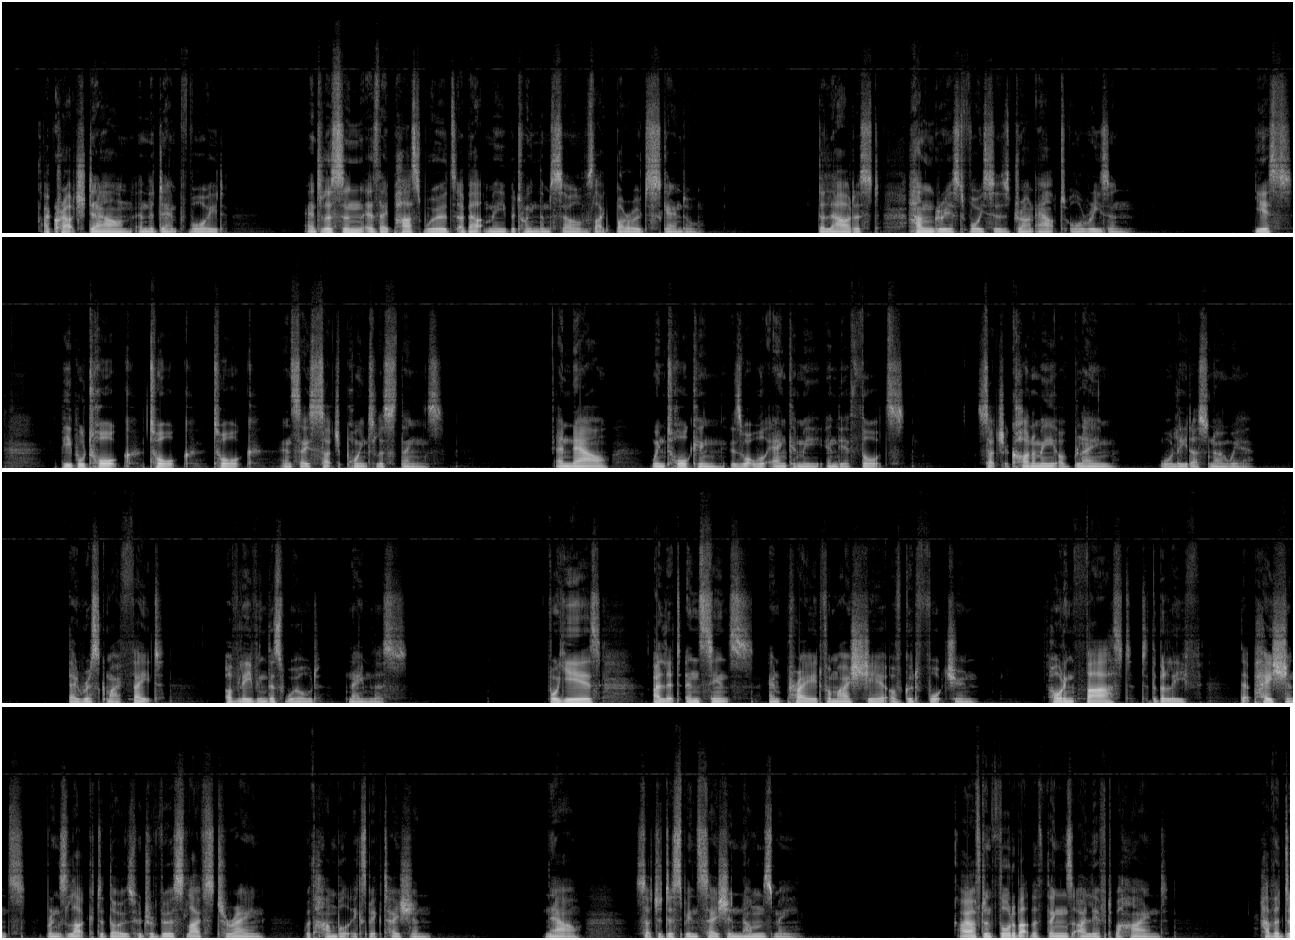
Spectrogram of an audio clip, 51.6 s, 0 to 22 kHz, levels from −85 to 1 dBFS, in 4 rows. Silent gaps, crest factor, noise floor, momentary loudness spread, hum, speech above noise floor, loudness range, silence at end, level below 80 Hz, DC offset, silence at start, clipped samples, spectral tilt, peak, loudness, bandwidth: none; 24 dB; -82 dBFS; 13 LU; none; 55 dB; 6 LU; 0 s; -56 dBFS; under 0.1%; 0.4 s; under 0.1%; -5 dB/octave; -4 dBFS; -27 LUFS; 16.5 kHz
